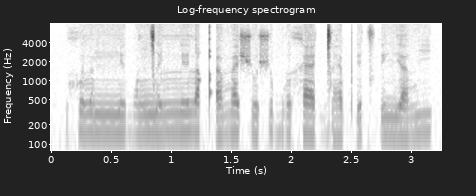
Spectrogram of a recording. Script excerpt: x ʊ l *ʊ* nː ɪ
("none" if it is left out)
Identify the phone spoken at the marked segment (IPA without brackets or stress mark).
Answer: ʊ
